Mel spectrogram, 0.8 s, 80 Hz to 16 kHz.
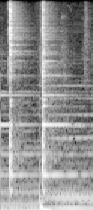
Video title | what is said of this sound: ulanzi lt028 first impressions | it's like metal you can can hear that sound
